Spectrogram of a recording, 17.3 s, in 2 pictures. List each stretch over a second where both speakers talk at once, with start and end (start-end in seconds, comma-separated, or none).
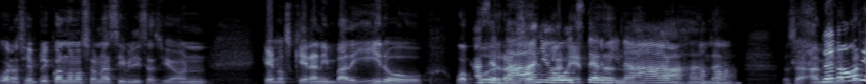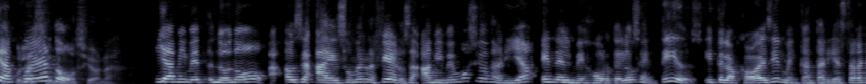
4.7-7.4, 8.2-9.5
